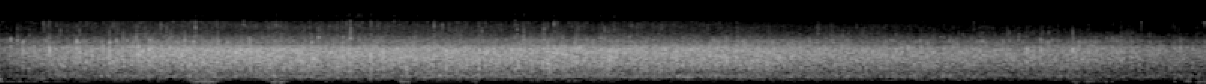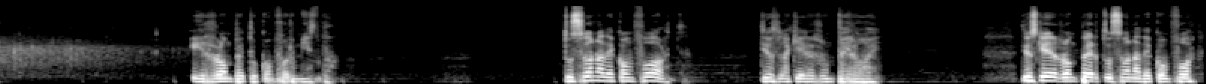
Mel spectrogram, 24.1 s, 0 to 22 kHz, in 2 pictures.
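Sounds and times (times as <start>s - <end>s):
large crowd applauding: 0.0s - 13.8s
speech: 14.0s - 15.5s, 17.8s - 19.0s, 19.7s - 21.0s, 22.3s - 24.1s.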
